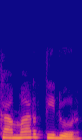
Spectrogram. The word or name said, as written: kamar tidur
